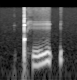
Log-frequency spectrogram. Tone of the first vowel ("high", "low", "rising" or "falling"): rising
